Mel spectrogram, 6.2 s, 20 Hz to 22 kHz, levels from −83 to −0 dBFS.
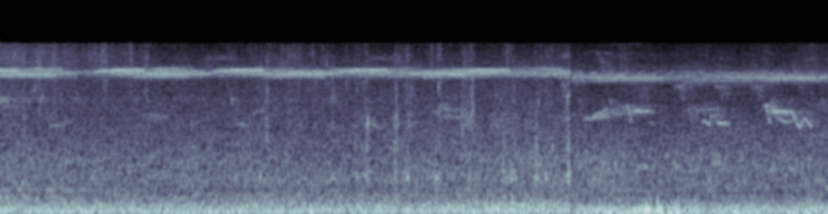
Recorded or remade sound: remade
